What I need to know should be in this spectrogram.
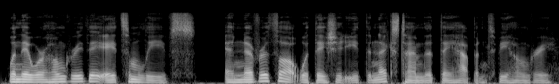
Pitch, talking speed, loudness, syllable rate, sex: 105 Hz, 255 wpm, -21 LUFS, 6.2 syllables/s, male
